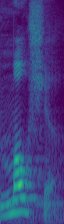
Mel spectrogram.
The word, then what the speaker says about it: Moshe: So that's why Moses' mother called him Moses, or it would have been pronounced Moshe.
